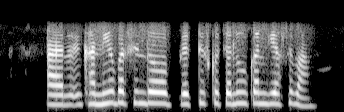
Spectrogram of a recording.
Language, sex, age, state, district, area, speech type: Santali, female, 18-30, Jharkhand, Seraikela Kharsawan, rural, conversation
